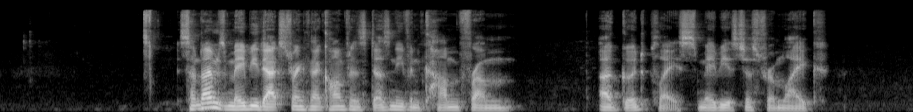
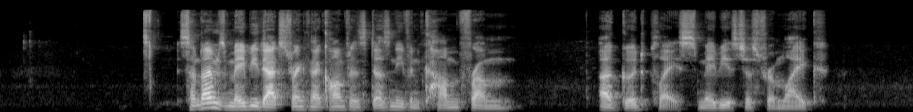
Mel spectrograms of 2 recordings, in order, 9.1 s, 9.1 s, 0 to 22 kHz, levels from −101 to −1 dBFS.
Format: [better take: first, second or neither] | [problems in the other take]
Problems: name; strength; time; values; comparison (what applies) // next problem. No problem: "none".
first | thin; somewhat; fading below 450 Hz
